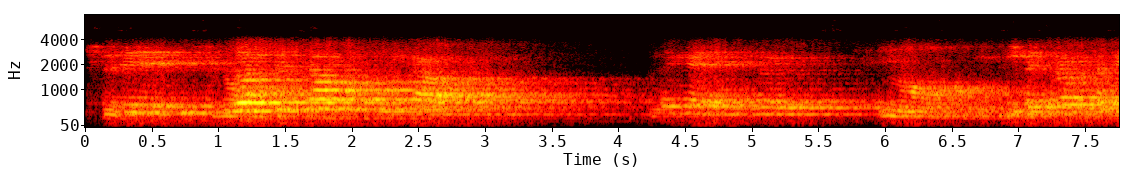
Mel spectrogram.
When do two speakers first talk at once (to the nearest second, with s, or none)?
1 s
